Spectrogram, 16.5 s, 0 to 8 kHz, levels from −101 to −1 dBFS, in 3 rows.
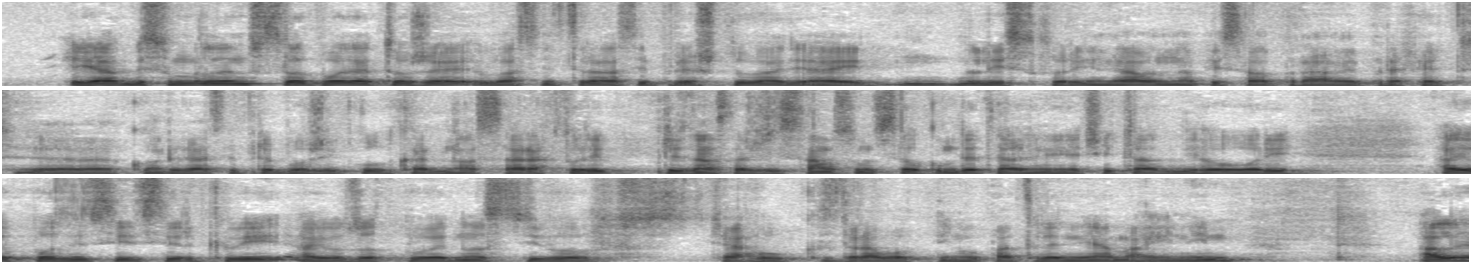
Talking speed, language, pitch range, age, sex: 185 wpm, Slovak, 100-115 Hz, 40-59, male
